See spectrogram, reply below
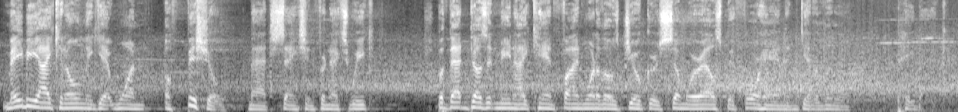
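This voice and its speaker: A man's voice: medium pitch, measured pace, music in the background, close to an everyday voice. An American man playing a tough, determined wrestler in a video game, with a blunt, dry delivery. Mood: scheming. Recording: noisy game cutscene audio.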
